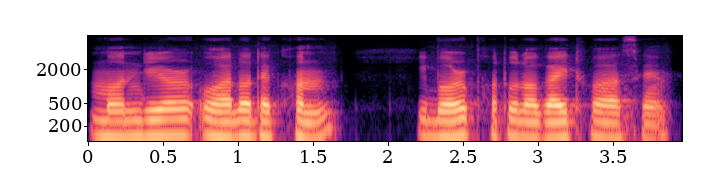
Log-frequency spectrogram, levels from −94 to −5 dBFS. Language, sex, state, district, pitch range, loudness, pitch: Assamese, male, Assam, Sonitpur, 120-130 Hz, -18 LUFS, 125 Hz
